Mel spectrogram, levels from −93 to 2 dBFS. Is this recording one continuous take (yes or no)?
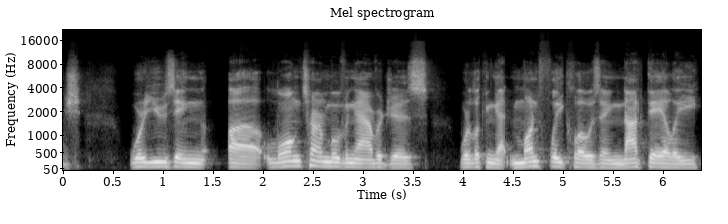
yes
